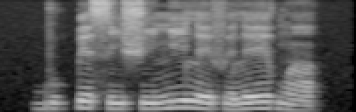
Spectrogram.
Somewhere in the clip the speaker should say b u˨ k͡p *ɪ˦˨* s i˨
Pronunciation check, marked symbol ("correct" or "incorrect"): correct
